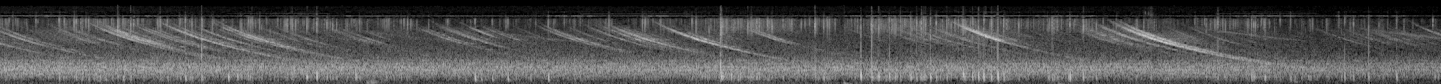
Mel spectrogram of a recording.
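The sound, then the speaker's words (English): Radio whistlers from the electrical energy of thunderstorms, picked up by NASA low-frequency radio receivers in the Antarctic and Arctic: many high, gliding tones sweeping steadily downward in pitch, overlapping over a constant bed of crackling static, with a few louder sweeps near the end. “This is what the electrical energy of the thunderstorm sounds like when picked up with low-frequency radio receivers”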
